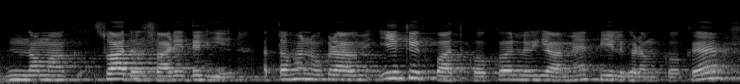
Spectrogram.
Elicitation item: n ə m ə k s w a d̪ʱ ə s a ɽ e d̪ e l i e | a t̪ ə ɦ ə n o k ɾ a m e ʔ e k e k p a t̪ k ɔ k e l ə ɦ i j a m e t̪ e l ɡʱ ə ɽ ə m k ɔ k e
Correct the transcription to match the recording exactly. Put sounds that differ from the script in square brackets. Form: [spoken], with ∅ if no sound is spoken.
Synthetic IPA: n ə m ə k s w a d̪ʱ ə s a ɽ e d̪ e l i e | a t̪ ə ɦ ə n o k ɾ a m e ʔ e k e k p a t̪ k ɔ k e l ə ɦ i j a m e t̪ e l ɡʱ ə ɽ ə m k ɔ k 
